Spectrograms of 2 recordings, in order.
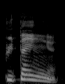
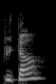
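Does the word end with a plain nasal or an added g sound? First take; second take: added g; plain nasal. First: The word ends with an added g sound. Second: The word ends on a plain nasal vowel. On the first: "there's a G at the end" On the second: "instead of just putain"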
